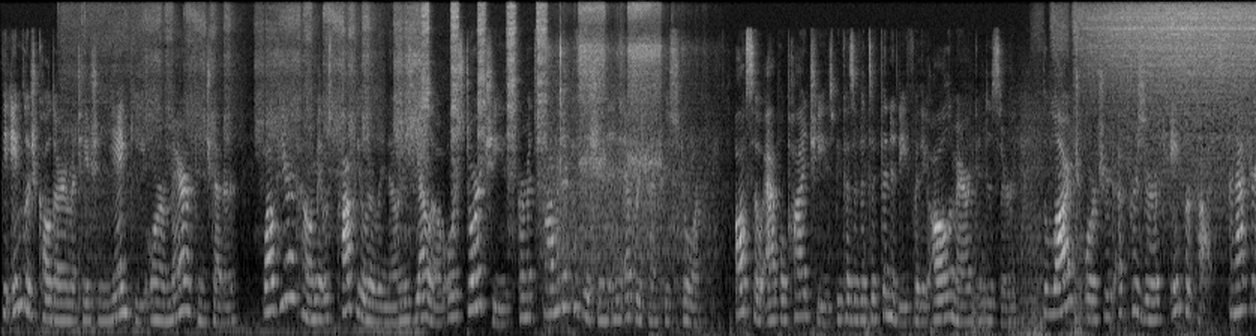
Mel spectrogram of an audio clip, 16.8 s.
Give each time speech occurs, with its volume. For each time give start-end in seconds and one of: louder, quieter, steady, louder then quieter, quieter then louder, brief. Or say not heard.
0.0-16.7 steady.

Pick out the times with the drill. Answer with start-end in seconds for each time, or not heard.
not heard.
